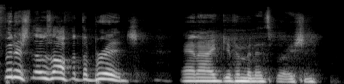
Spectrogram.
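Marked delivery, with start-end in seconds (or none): 0.0-1.4 yelling, higher pitch. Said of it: "I yell at Max".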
